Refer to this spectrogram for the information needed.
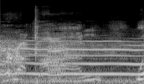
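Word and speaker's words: Huracán: I bring it up because a dude in story number one went to one of those places, and he got the Lamborghini Huracan. – Sounds right. – Pronouncing that correctly.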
